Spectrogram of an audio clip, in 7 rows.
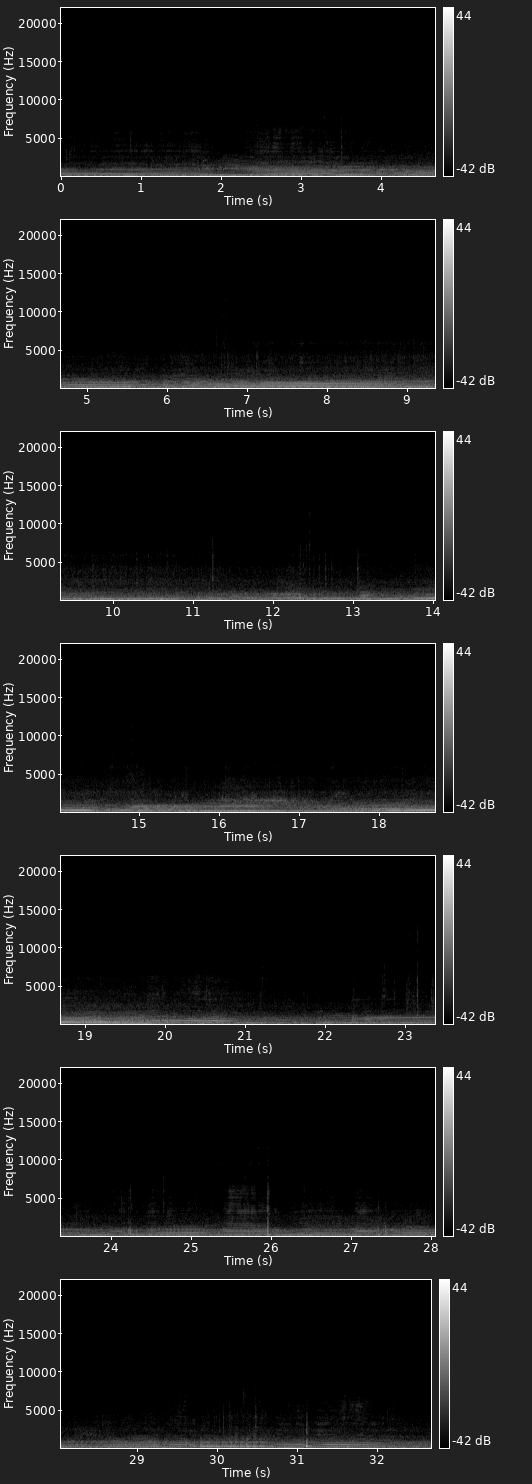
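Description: BMW E36 M3's straight-six engine heard from inside the cabin, its revs climbing and falling again and again.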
